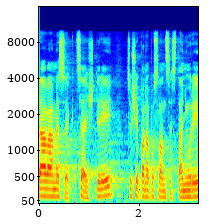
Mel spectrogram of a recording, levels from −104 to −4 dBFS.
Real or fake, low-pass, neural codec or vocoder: real; 9.9 kHz; none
